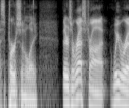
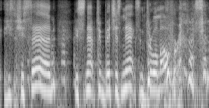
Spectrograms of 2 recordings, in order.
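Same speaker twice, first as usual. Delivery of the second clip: laughing; 12 semitones higher than usual. Real, not acted. Laughing while retelling the mix-up.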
